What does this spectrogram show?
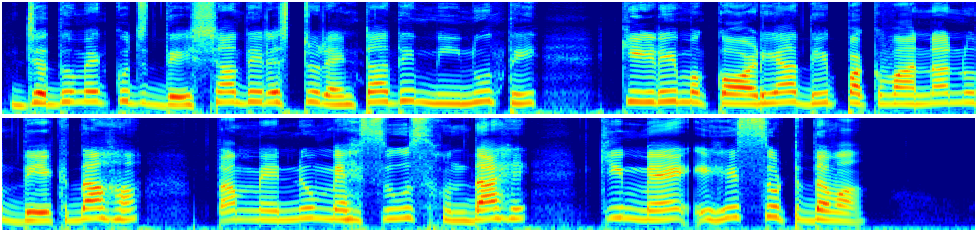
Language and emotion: Punjabi, disgusted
